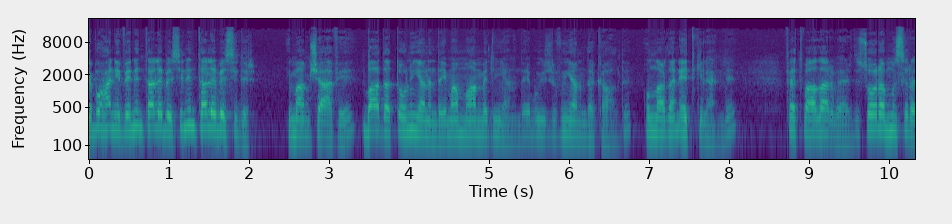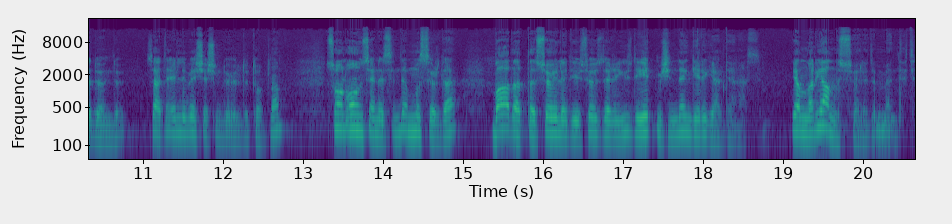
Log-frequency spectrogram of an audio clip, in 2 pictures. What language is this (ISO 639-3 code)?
tur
